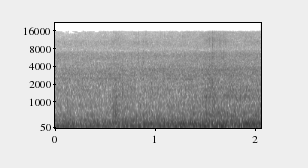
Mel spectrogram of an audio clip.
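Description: Steady low rumble of wind buffeting the microphone outdoors, with a faint low hum coming in near the end.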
